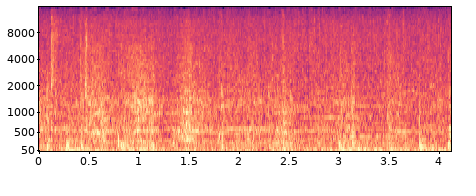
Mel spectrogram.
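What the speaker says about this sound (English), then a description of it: "Oh, it's drizzling." Light drizzle falling in the open-world game Witcher 3, a faint, steady patter of raindrops forming a continuous hiss with no talk over it.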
